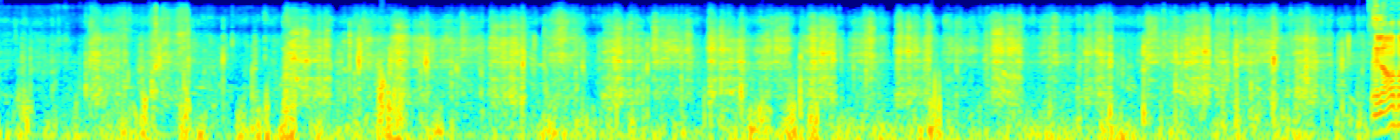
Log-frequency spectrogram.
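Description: Running footsteps on a dirt trail, heard through a camera carried by someone running: a steady rhythm of footfalls over a low rumble.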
